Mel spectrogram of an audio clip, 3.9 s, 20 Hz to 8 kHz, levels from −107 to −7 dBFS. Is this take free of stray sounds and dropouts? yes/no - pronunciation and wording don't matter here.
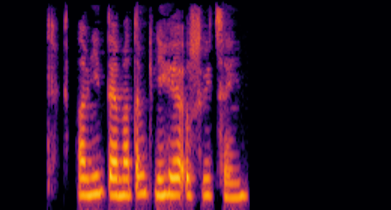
yes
